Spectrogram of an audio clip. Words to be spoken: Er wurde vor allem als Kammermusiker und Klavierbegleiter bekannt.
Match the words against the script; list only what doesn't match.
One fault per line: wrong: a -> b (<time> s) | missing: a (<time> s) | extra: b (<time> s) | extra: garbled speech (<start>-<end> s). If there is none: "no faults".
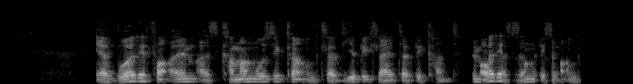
extra: garbled speech (4.7-5.8 s)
